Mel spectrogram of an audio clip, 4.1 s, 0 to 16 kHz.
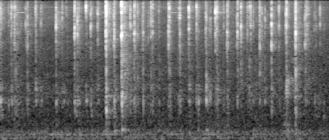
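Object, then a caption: Laptop keyboard, plastic keys in aluminium body. Both hands tap rapidly with their fingertips on a MacBook Pro's built-in keyboard, black plastic keys set in a silver aluminium case. About 28 quick, bright keystroke clicks come in an uneven, steady rhythm, each dying away almost at once over a faint low hum.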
